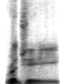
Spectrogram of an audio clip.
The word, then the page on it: ragee: British English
